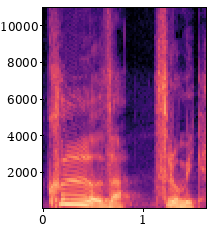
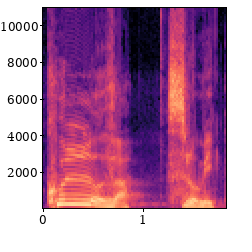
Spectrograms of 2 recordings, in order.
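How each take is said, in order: No difference in how they are said.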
